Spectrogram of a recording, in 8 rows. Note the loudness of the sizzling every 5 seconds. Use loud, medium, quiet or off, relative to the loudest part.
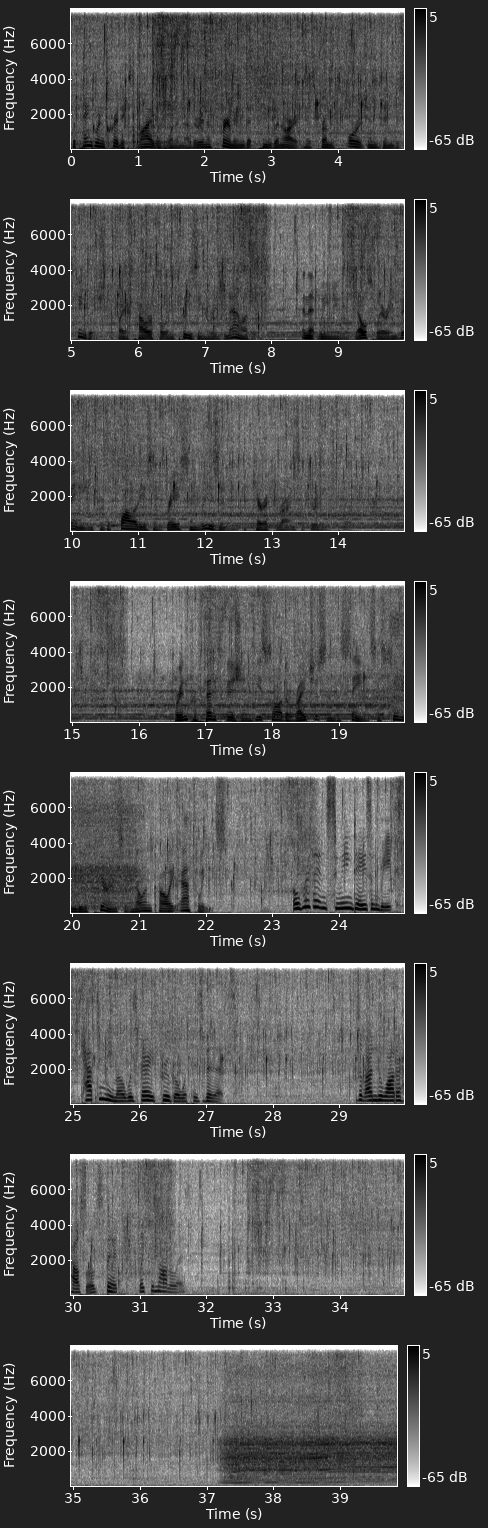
loud, loud, medium, medium, quiet, quiet, quiet, quiet.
